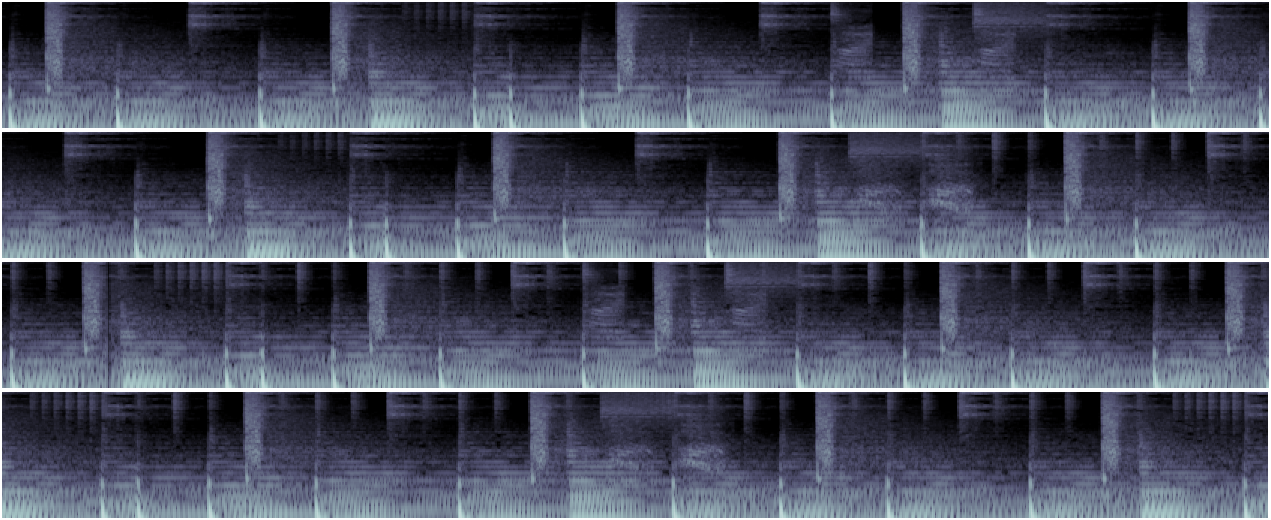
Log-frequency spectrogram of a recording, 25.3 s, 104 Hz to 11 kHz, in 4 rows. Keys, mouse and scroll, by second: 1.3 ctrl+g, 2.9 shift+click, 12.3 shift+click, 16.6-17.1 ctrl+scroll up 1, 18.5-19.2 ctrl+scroll down 1, 19.4-20.6 ctrl+scroll down 1, 20.8 ctrl+d, 21.7-22.4 ctrl+scroll up 1.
